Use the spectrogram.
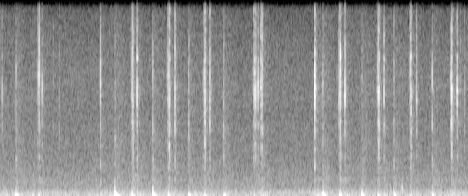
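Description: A small metal eyelash curler is held in one hand while long pink nails click its handles open and shut and tap its metal frame. About nineteen quiet, short, dry clicks and taps come at an uneven pace, each with a soft low thump and a bright tick that dies away almost at once.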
